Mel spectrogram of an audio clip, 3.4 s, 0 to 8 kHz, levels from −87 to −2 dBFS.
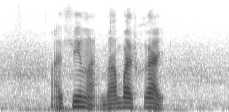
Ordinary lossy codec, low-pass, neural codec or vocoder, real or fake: none; 7.2 kHz; none; real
